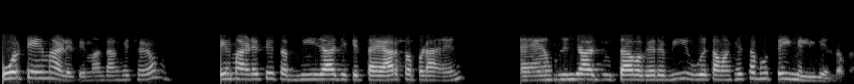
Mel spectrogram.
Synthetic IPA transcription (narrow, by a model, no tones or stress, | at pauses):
oɦeʈeːmaːɽet̪emãt̪ɐʋ̤ãkʰeːt͡ɕʰɐjo | ʈeːmaːɽet̪esɐbʱɪnid͡ʑad͡ʑeːket̪ɐjaːɾkɐpɪɽ̃aɦɪnɪ̆ | ɛ̃ːɦʊn̤ənɪ̆d͡ʑad͡ʑuːt̪aʋɐɣɛːɾbɪʊɦet̪ɐʋ̤ãkʰeːsɐbʱɦʊt̪eimɪliʋẽːnd̪o̰ːkː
